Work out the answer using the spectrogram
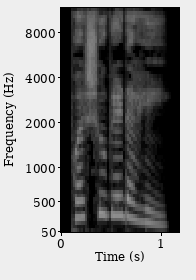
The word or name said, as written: ಪಶುಗೆಡಹಿ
